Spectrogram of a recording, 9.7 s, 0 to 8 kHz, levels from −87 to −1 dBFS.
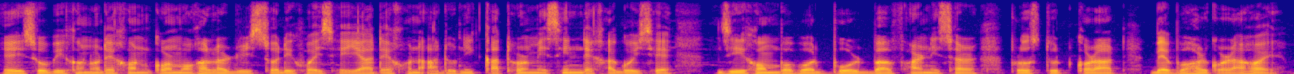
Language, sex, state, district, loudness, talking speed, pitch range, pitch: Assamese, male, Assam, Kamrup Metropolitan, -19 LUFS, 140 wpm, 95-100 Hz, 100 Hz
